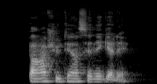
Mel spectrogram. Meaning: to take a dump, to drop a deuce
- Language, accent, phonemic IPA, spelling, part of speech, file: French, France, /pa.ʁa.ʃy.te œ̃ se.ne.ɡa.lɛ/, parachuter un Sénégalais, verb, LL-Q150 (fra)-parachuter un Sénégalais.wav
